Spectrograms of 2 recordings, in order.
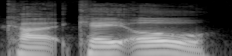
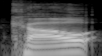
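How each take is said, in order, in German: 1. Der Name wird als zwei Buchstaben ausgesprochen, 'K.O.'. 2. Der Name wird einsilbig ausgesprochen, wie 'cow'.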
